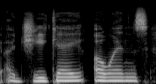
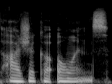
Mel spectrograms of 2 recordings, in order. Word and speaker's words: Ajike Owens: Um, in this video, you're going to hear me say Aj Owens. The correct pronunciation of her name is Ajaka Owens.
